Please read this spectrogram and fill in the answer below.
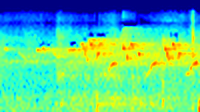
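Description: Songbirds singing: several high, clear notes overlapping, with a short upward-rising call repeated three times in the second half.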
